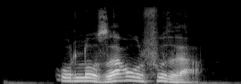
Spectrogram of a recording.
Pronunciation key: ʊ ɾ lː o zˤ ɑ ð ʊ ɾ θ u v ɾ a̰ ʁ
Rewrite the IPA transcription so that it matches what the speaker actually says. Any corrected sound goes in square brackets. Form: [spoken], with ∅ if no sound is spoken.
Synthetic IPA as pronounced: ʊ ɾ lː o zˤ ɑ [ʁ] ʊ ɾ [f] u [ð] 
